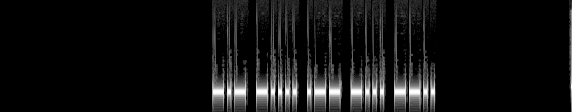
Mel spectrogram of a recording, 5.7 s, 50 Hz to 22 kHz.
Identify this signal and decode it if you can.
Morse code, heard as a keyed tone, about 33 wpm, 700 Hz. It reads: K6WBZ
